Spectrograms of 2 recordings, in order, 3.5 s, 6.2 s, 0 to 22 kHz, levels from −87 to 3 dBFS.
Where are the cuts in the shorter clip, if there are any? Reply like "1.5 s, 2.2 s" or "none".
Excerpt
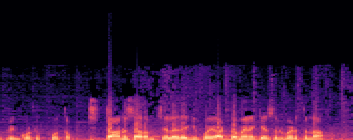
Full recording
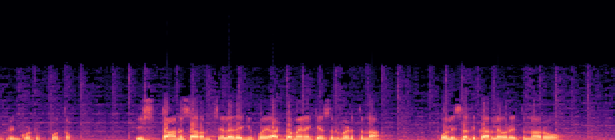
1.0 s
